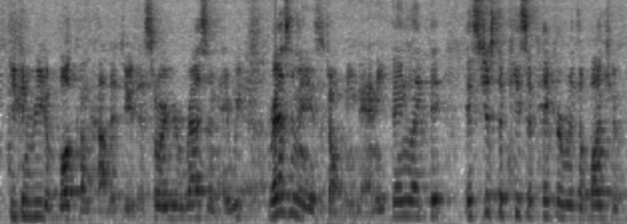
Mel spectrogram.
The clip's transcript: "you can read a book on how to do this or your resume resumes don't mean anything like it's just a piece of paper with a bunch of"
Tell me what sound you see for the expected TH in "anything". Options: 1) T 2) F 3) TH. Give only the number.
3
